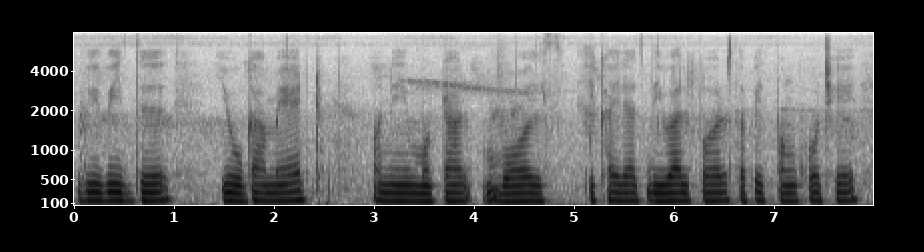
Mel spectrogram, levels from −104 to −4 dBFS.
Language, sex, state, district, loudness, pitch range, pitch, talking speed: Gujarati, female, Gujarat, Valsad, -15 LUFS, 135-140 Hz, 140 Hz, 105 wpm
